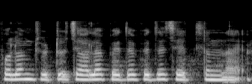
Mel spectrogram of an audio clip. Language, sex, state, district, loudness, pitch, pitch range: Telugu, female, Andhra Pradesh, Sri Satya Sai, -12 LUFS, 230 Hz, 225-235 Hz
